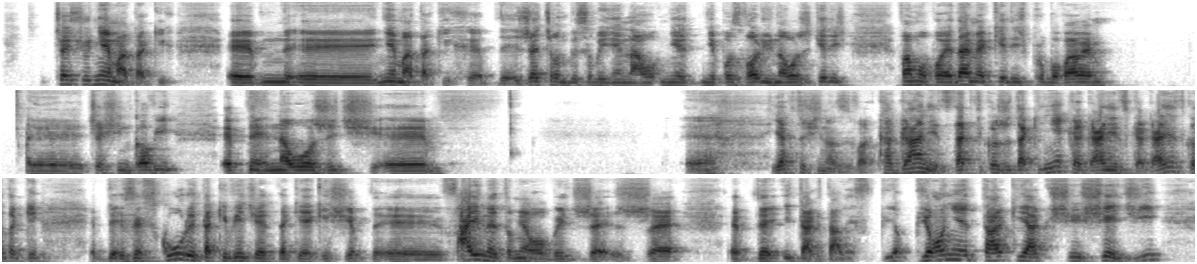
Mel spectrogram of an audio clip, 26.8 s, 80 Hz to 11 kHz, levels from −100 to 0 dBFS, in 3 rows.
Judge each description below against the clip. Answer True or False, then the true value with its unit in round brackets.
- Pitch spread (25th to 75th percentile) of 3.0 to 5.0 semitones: True (3.4 semitones)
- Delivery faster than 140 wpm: False (130 wpm)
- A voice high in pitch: False (125 Hz)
